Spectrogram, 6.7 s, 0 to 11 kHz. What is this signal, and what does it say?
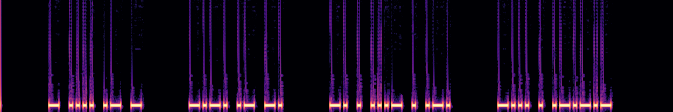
Morse code, heard as a keyed tone, about 34 wpm, 700 Hz. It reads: THAT CAN NEVER BE.
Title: 2x Word-Spacing - Sentences from Top 300 Words - 35wpm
